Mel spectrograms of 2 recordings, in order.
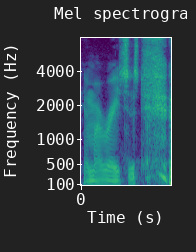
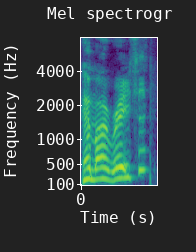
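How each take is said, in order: First: Said in the usual way. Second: High, loud mock-panicked squeal; mock panic, much higher and louder; squealed alarm. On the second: Shown as a demonstration. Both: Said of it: "repeated higher and louder".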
